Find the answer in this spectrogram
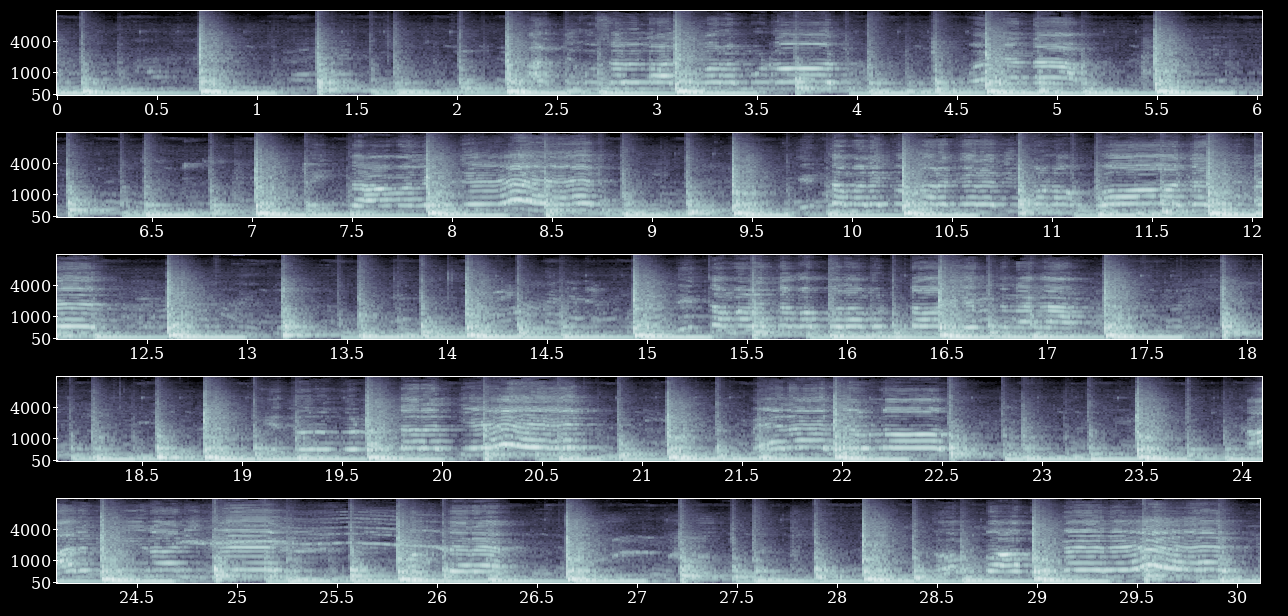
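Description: Ritual kola music: thase drums beaten in a quick, continuous rhythm, with a flute melody in recurring short phrases. A steady low hum runs underneath.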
